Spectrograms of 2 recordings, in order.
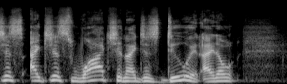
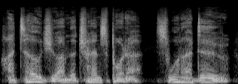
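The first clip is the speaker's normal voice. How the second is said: Jason Statham impression; 7 semitones lower than usual. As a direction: play it like Statham, low and cool. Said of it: "If I do Jason Statham".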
